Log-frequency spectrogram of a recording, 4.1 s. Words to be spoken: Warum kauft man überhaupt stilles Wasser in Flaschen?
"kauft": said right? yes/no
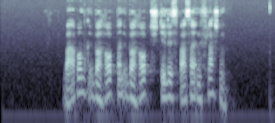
no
